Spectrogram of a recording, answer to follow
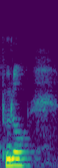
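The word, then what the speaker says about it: PDAL: data abstraction library or PTL sometimes pronounced poodle it is a parallel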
